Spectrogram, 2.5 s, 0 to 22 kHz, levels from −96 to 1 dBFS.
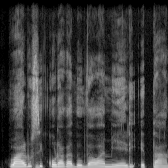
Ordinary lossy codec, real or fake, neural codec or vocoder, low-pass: none; real; none; none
